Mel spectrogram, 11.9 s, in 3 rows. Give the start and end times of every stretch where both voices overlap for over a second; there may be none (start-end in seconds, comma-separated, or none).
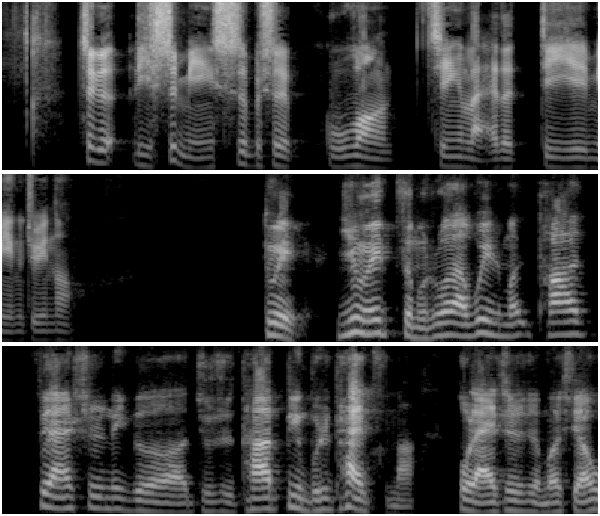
none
